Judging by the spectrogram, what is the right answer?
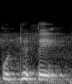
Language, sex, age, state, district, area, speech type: Sindhi, female, 45-60, Maharashtra, Mumbai Suburban, urban, read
